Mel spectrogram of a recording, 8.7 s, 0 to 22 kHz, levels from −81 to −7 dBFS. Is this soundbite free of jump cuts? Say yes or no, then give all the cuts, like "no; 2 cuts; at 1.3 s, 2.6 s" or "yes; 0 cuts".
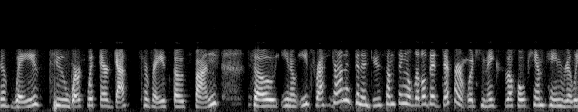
yes; 0 cuts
